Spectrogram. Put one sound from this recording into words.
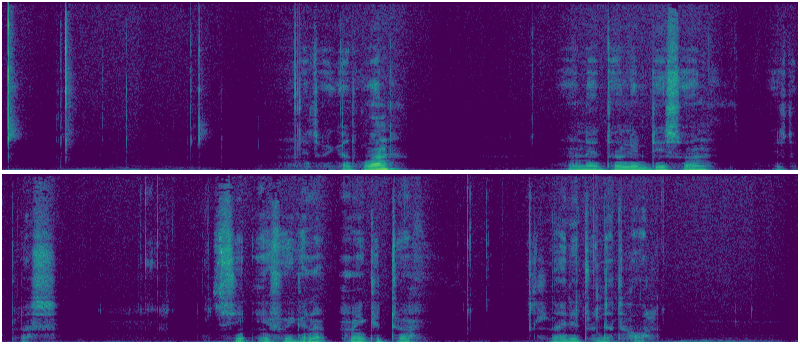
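A small screwdriver clicks and scrapes against a plastic case.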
